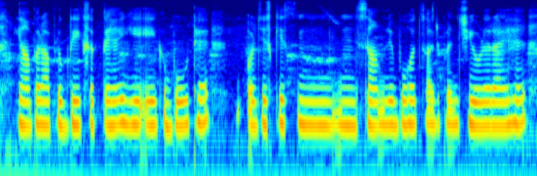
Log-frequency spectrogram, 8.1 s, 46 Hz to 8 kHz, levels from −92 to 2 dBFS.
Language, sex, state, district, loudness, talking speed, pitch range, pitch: Hindi, female, Uttar Pradesh, Etah, -29 LUFS, 155 wpm, 200-215 Hz, 205 Hz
